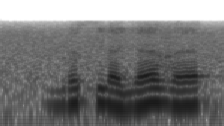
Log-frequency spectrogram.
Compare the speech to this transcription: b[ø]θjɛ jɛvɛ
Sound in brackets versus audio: correct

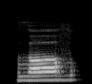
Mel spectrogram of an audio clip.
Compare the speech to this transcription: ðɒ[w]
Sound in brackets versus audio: incorrect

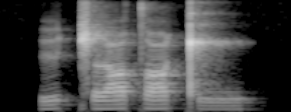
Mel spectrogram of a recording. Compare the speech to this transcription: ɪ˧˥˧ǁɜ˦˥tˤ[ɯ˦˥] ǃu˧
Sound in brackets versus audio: incorrect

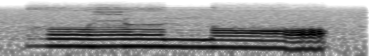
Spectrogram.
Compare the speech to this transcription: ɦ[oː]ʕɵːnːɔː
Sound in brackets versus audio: correct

